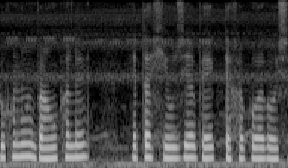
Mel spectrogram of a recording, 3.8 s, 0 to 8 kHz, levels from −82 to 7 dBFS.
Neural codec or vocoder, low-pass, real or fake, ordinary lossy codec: none; none; real; none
